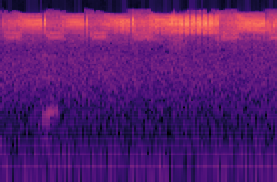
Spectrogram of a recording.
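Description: A steady, high-pitched chorus of insects chirring in the grass.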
